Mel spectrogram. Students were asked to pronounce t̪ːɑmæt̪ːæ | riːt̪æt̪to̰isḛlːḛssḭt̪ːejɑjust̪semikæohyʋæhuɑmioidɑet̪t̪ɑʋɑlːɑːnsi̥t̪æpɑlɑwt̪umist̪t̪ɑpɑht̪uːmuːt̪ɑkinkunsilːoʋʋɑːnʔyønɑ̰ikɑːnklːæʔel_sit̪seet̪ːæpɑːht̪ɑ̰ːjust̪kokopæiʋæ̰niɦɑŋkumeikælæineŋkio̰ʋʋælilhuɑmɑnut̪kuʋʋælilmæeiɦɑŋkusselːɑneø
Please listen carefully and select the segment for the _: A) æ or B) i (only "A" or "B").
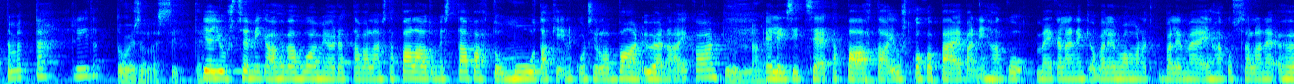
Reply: B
